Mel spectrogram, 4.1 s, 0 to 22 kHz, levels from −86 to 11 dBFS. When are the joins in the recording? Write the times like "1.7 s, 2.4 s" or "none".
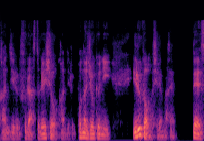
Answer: none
